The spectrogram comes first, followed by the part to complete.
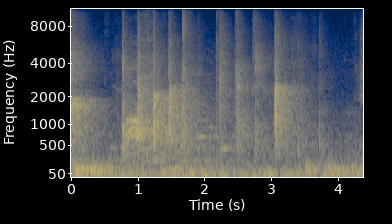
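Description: Scattered hand claps from a small audience after a beatbox round, irregular and a few per second, mixed with crowd voices.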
